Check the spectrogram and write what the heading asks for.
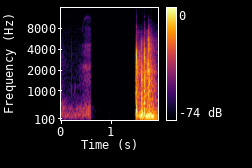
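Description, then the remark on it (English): A door thuds heavily as someone pushes against it though it has to be pulled, a loud knock-like impact that follows a moment of near silence and a faint low rumble. “Having some issues with the door again. You have to pull.”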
